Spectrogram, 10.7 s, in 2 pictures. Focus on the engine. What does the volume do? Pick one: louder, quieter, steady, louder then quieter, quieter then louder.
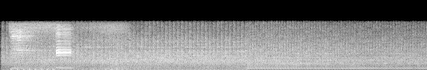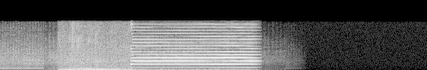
quieter.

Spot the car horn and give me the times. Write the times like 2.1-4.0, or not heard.
0.1-1.6, 6.0-8.6.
